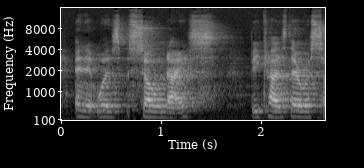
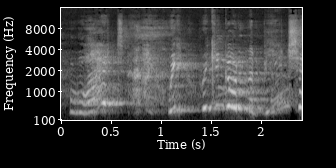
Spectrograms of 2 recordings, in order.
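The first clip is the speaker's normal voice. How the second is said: high, louder surprised question; imitated delighted disbelief; 13 semitones higher, 5 dB louder than usual. Staff hearing of a beach trip, excited disbelief. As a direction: act out friends who can't believe the offer.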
